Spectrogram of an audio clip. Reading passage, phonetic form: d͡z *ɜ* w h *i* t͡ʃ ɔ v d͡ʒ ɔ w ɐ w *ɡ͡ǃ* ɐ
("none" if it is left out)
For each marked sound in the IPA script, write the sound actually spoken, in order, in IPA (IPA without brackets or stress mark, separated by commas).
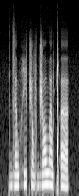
ɜ, i, ǃʼ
